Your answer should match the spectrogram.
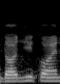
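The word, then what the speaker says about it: Dogecoin: इफ आई am correct, ऐसे words के अगर आगे जी के आगे कोई वावल आए ना, ठीक है, ए आई ओ यू, तो यार दे आर प्रोनाउंस सॉफर, तो उसको डॉजी कॉइन भी कह सकते हैं और डॉज कॉइन भी कह सकते हैं।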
